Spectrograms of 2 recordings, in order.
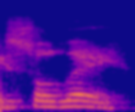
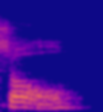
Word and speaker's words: Solle: it funny i mean a lot of people still say soleil because you've got that e on the end soleil and it's really just soul s-o-l-l-e soul why did we choose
